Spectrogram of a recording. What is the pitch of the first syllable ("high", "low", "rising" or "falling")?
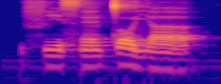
low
